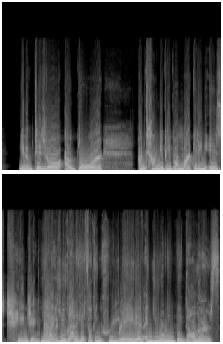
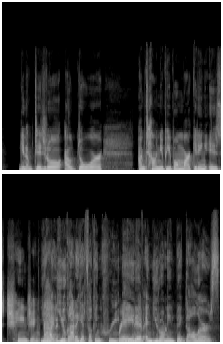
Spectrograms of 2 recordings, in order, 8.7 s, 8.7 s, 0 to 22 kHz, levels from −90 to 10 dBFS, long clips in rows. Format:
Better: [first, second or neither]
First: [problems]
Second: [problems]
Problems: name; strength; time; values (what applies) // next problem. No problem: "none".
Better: second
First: distortion; heavy; 7 dB below the speech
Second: none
